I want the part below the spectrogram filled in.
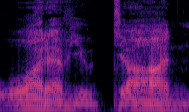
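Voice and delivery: very loud, slow, deliberate, scary, intimidating bellow. Retelling a phone call from Vince, doing a Vince impression. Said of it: "that's a good impression".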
